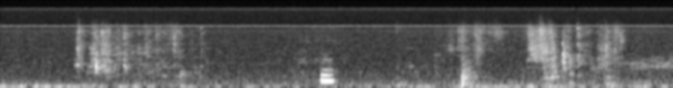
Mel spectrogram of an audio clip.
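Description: Pages of a book rustle and turn.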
